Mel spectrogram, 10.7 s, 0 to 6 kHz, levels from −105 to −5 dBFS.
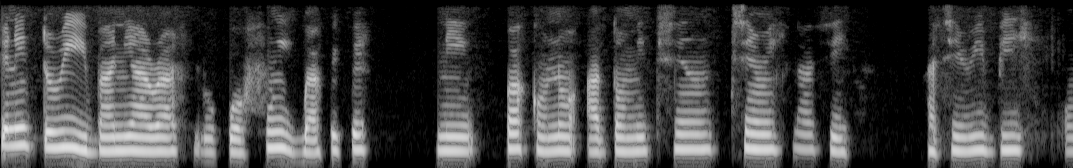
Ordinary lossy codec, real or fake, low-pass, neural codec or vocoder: none; real; 5.4 kHz; none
